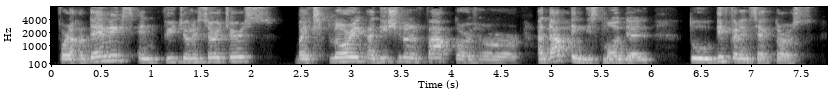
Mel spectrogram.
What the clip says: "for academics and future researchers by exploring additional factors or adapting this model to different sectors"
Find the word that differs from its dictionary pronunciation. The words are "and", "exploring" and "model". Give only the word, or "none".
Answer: none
